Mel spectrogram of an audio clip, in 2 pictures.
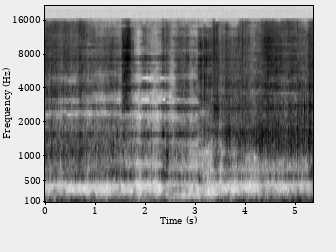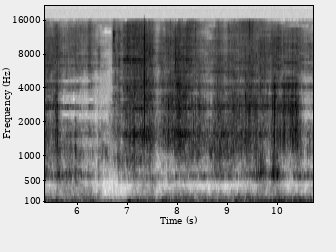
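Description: Long dark-painted nails and fingertips scratch and tap the inside and rim of an empty, medium-sized, hollow round bowl of polished wood resting on green fabric, with a second bowl sitting untouched beside it. A steady, bright, dry scraping texture runs throughout, broken by irregular soft taps and louder scratchy bursts, over a low background hum.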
